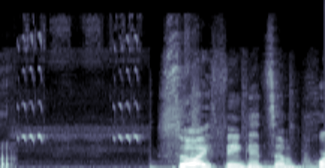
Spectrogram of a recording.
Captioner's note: crickets chirping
